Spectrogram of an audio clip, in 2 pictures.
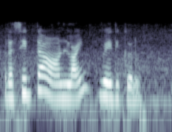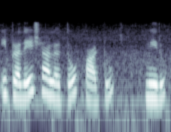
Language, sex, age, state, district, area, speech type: Telugu, female, 18-30, Andhra Pradesh, Sri Satya Sai, urban, spontaneous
